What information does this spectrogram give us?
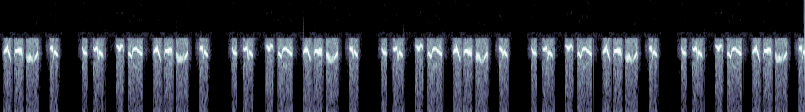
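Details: Steady run of shrill chicken peeps: short, bright, warbling notes repeated in fast clusters of two or three, separated by short pauses, against a completely clean, silent background.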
